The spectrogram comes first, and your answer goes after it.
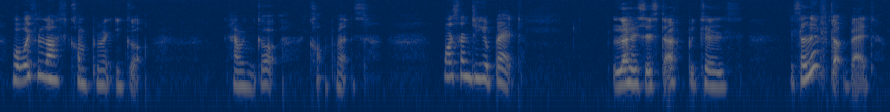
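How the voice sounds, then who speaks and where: A woman with a British accent speaks at a moderate pace in a fairly high, somewhat breathy voice. Her pauses are long and frequent. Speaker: YouTuber. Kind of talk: casual chat.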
